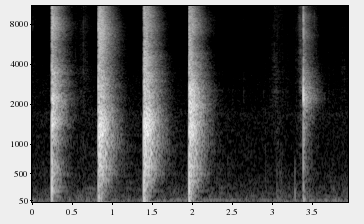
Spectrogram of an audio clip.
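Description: Four sharp hand claps at a steady, unhurried beat, followed after a pause by a single quieter, brighter finger snap. No talking.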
